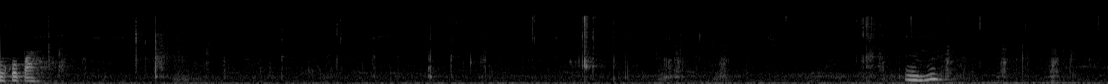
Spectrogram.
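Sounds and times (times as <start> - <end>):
person chewing: 0.5 - 11.0.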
